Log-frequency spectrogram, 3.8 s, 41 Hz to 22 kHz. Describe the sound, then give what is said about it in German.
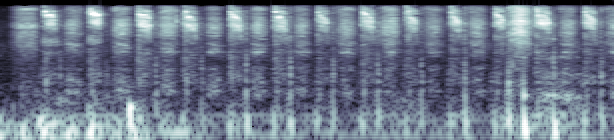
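A black rubber bellows bulb with a small hose of about 20 cm squeezed over and over in a quick, steady rhythm, each squeeze giving a short airy, hissing puff with a faint rubbery squeak. No one speaks. “Also, es quietscht ein bisschen. Es ist ein Blasebalg mit einem kleinen Schlauch, ca. 20 cm.”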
